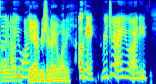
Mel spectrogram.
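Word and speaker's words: Ayoade: great and richard i nude i love richard ayude i think that's is that how you pronounce it yeah richard ayawati okay richard are you adi i love him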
